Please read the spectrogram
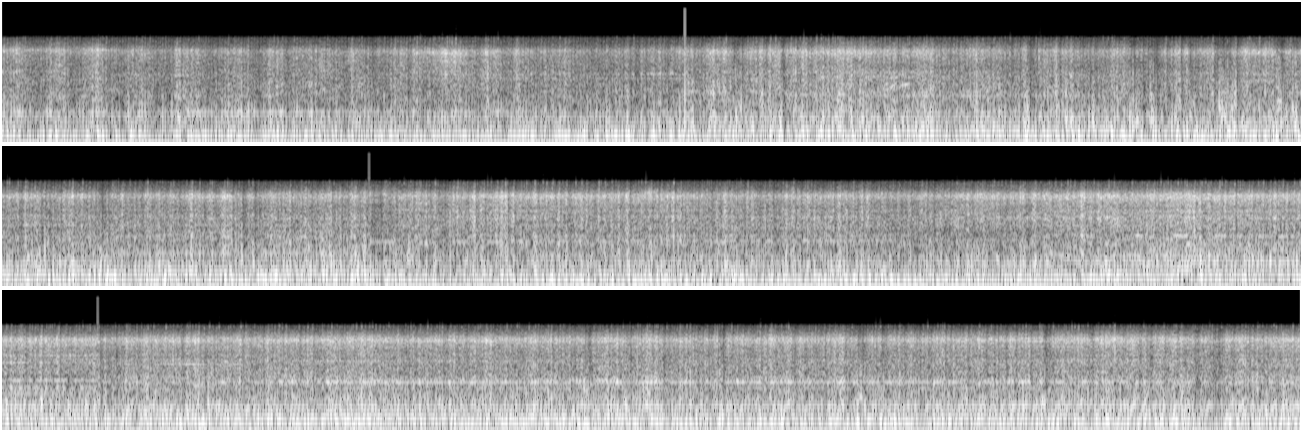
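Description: Bus engine and road noise heard inside the cabin while driving: a steady, loud low rumble that does not let up.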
